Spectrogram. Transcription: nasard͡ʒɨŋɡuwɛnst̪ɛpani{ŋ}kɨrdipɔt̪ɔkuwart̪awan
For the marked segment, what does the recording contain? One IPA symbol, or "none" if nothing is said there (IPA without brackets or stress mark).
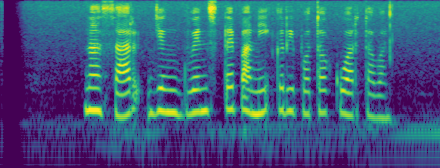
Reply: none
